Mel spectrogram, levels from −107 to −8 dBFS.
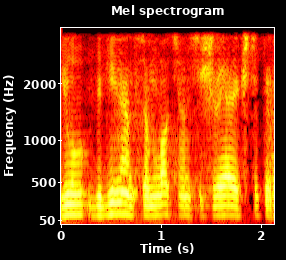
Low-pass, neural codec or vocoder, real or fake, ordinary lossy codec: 3.6 kHz; codec, 16 kHz in and 24 kHz out, 1.1 kbps, FireRedTTS-2 codec; fake; AAC, 24 kbps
